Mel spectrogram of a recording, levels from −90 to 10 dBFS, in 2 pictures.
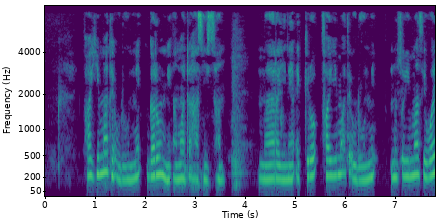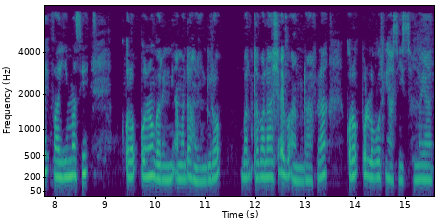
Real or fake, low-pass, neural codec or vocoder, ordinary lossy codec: real; 7.2 kHz; none; MP3, 48 kbps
